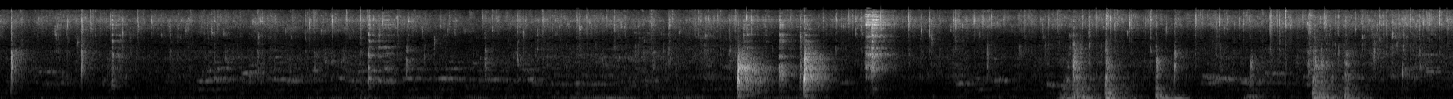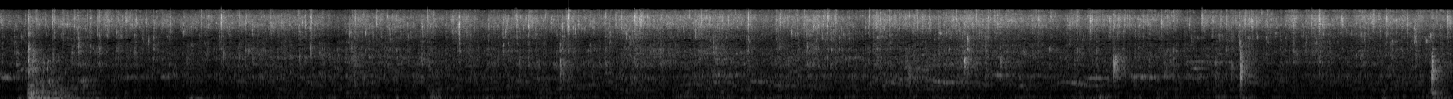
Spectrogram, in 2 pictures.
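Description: An egg, onion and green-chilli omelette sizzling steadily on a large black griddle (tawa), with oil frying a ginger-garlic tadka in a small pan beside it. A few sharp knocks of utensils on the pans come between about seven and fifteen seconds in.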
